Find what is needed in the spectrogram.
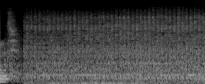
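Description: Old film projector sound effect: a steady, rapid mechanical clatter with hiss and a low hum. It starts just after a man's voice stops, as a vintage-film-style intro begins.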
